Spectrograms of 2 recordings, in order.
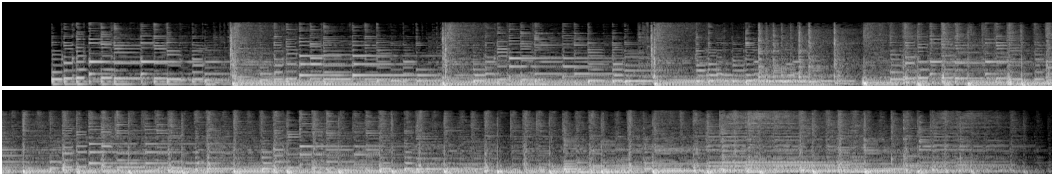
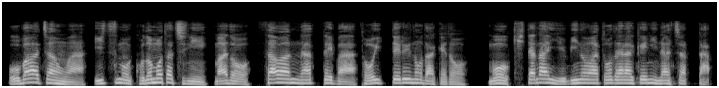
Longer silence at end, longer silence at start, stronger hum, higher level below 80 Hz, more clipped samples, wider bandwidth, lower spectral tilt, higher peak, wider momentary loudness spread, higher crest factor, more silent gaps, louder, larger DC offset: about the same, 0 s vs 0.05 s; first, 0.5 s vs 0.05 s; neither; first, -26 dBFS vs -54 dBFS; neither; about the same, 8.4 kHz vs 9 kHz; about the same, -6 dB/octave vs -5.5 dB/octave; first, 0 dBFS vs -4 dBFS; about the same, 4 LU vs 5 LU; about the same, 16 dB vs 14 dB; second, none vs 4.73-4.82 s; about the same, -17 LUFS vs -19 LUFS; neither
